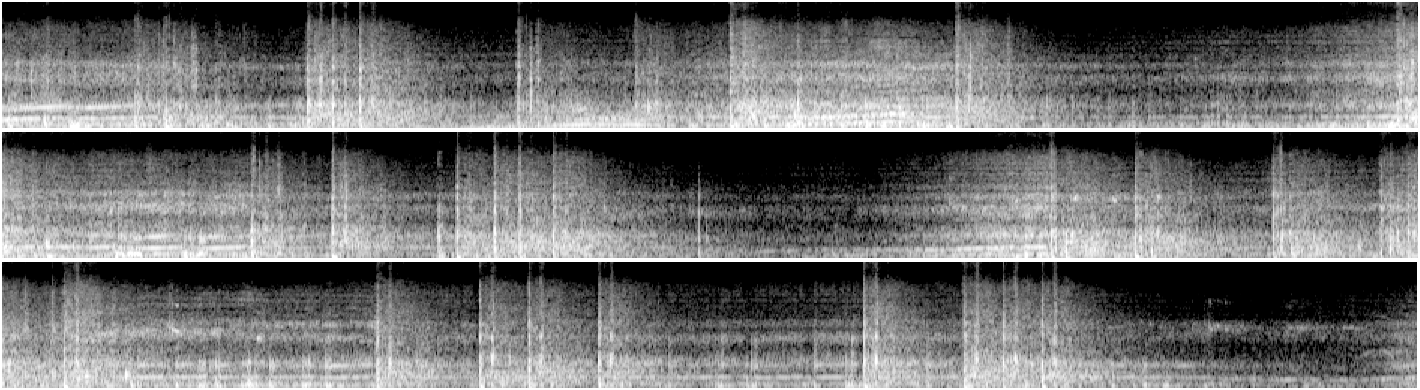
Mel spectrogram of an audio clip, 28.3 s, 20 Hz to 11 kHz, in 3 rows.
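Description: Nissan Skyline R34's engine revving hard and bouncing on a Bee*R rev limiter, with rapid cracks and bangs from the exhaust, while the rear tyres spin in burnouts and doughnuts. The noise eases and builds again several times as the car turns.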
